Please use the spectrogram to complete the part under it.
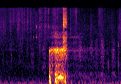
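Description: A dog barks once nearby.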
